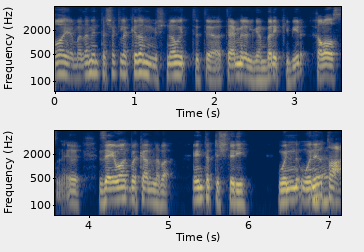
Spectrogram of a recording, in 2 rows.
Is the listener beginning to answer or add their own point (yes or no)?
no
